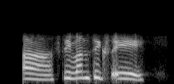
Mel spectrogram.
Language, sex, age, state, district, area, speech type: Kashmiri, female, 30-45, Jammu and Kashmir, Anantnag, rural, conversation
